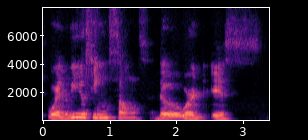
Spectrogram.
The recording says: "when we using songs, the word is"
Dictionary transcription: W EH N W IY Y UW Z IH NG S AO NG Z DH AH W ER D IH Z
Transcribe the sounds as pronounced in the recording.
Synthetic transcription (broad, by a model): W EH N W IY Y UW S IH NG S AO NG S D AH W ER D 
